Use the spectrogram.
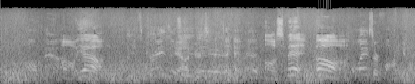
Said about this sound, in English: Dude, these waves are so totally chill right now, dude.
